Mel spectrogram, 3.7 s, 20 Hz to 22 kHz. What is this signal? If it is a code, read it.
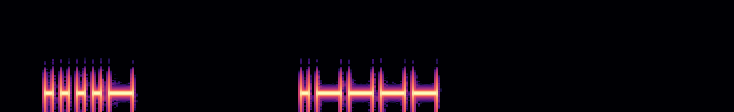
Morse code, heard as a keyed tone, about 30 wpm, 700 Hz. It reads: 4 1
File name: Lesson 20d - Number 3 - Two Characters 30wpm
